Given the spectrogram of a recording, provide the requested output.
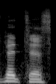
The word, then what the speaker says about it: Vitus: No, it's pronounced Vitus. I talked to my German neighbors.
